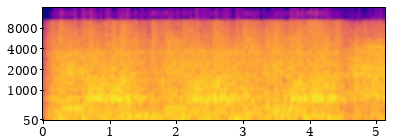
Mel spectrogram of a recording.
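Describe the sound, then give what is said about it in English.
A huge arena crowd in Philadelphia at a Sixers game stands, roars and cheers without a break, demanding Michael Jordan's return late in the fourth quarter. It is a loud, dense wall of voices that swells slightly and holds steady for the whole stretch, with no single voice standing out. “A whole building standing and cheering.”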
